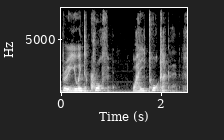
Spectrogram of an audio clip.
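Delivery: ribbing a mate who sounds too posh; incredulous mock call-out. Mocking a private-school friend, teasing disbelief. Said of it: "You're like".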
